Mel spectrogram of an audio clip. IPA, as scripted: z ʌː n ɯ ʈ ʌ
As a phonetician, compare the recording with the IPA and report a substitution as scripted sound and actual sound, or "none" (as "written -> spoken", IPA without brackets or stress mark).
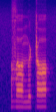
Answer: none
